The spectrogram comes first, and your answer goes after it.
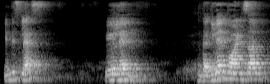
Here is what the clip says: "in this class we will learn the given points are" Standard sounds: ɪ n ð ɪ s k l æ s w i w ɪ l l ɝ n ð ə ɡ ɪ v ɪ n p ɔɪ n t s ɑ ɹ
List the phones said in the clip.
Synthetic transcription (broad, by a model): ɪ n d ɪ s k l æ s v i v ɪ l l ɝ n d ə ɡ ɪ v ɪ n p ɔɪ n t s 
